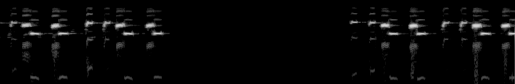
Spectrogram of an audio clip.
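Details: Great tit, a familiar garden bird kept and trained by bird breeders, singing its metallic song, likened to tapping on metal: two bursts of high, ringing, rapidly repeated two-note phrases separated by nearly two seconds of silence.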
